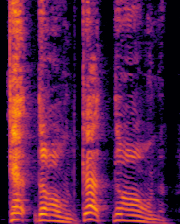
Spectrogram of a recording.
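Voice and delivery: urgent high, loud shouted command; Secret Service shout. Retold or imitated. Secret Service ordering dinner guests to take cover, urgent shout. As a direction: shout it like an agent clearing a room. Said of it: "Secret Service shouting".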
